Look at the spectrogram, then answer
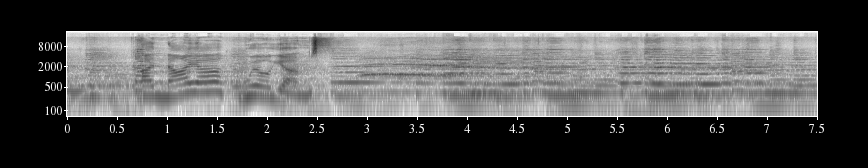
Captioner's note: audience cheers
